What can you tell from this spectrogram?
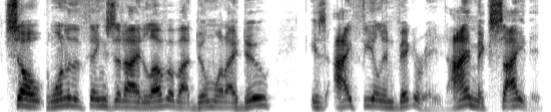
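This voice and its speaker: His fairly high voice swings widely in pitch as this middle-aged American interview guest, an audiobook narrator and podcaster, answers candidly and conversationally at a moderate pace. He is earnest, emphatic and emotional, recorded in studio quality with no room sound.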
